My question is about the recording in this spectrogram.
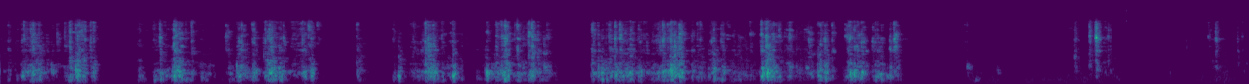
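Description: Rummaging through a bag of small items: irregular clattering and clicking in quick flurries, stopping about nine seconds in, with a couple of sharp clicks near the end.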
